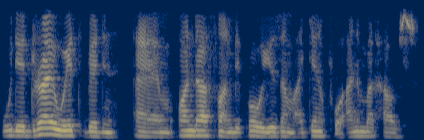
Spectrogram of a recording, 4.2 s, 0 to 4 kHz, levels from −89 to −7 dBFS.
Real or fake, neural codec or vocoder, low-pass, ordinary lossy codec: real; none; 3.6 kHz; none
